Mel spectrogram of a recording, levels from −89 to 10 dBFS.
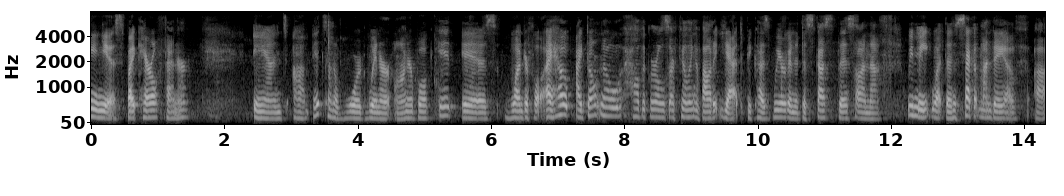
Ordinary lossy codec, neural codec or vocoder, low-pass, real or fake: AAC, 32 kbps; vocoder, 22.05 kHz, 80 mel bands, HiFi-GAN; 7.2 kHz; fake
